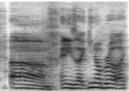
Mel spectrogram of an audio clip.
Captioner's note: giggles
